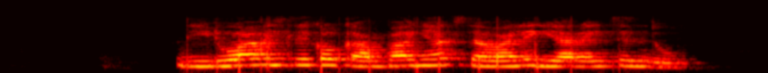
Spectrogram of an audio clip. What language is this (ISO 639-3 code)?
eus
